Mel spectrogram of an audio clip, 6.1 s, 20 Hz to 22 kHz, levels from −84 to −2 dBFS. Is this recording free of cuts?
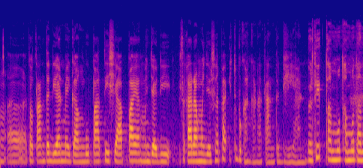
yes; 0 cuts

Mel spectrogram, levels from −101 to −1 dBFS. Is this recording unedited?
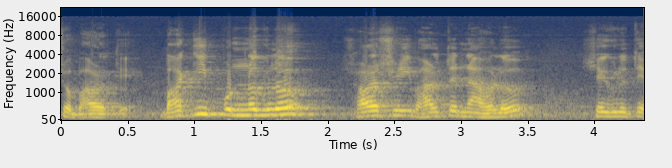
yes; 0 cuts

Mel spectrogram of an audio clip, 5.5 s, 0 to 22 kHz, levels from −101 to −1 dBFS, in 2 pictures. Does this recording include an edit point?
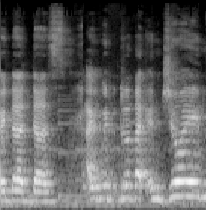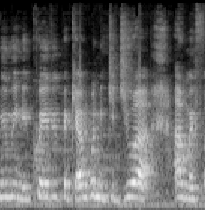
yes; 1 cut; at 1.1 s

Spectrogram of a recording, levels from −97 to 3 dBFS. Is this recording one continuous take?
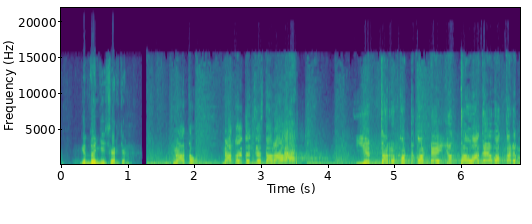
yes; 0 cuts

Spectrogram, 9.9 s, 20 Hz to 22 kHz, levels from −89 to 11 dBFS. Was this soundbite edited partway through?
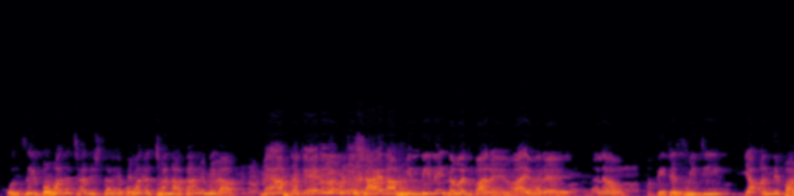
yes; 1 cut; at 8.1 s

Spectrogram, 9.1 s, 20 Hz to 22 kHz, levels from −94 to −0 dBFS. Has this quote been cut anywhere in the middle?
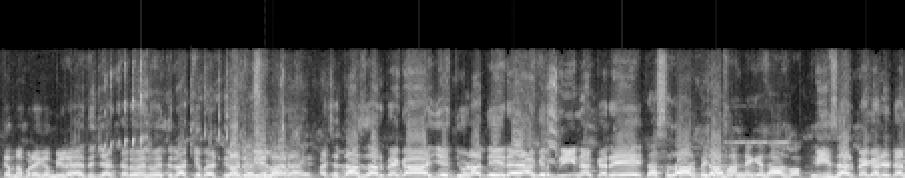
yes; 1 cut; at 2.9 s

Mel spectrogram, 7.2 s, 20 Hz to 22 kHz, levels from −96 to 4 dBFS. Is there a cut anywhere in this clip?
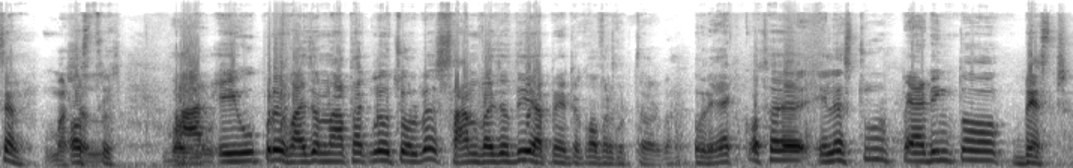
yes; 1 cut; at 4.7 s

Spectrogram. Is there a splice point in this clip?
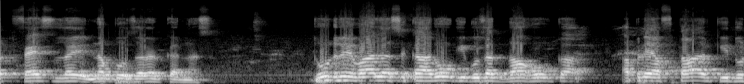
no; 0 cuts

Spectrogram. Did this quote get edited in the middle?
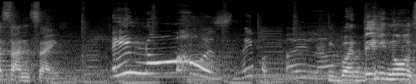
no; 0 cuts

